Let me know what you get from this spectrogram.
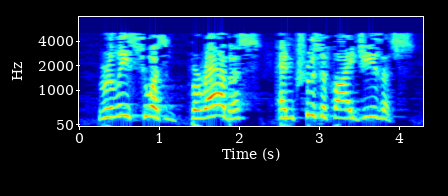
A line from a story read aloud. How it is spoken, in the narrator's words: The people cried out to Pilate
